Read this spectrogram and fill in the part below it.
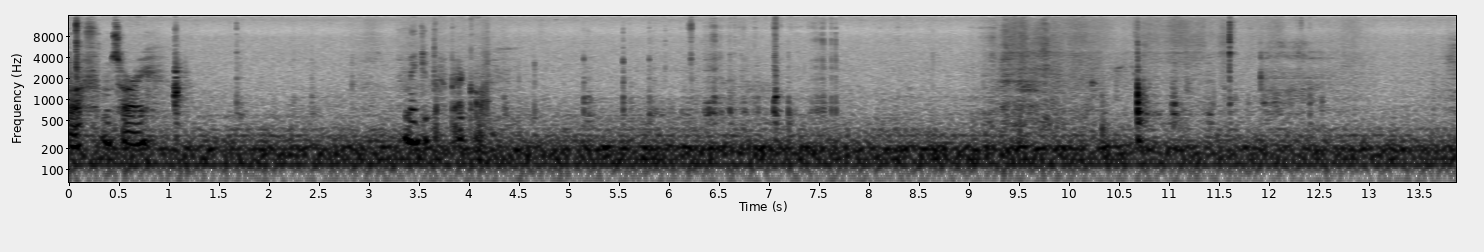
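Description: Small plastic toy figures click and tap on a wooden tabletop.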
